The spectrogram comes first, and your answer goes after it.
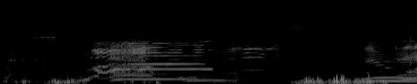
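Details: Sheep heading home, a lamb bleating in a village farm setting: a long wavering, nasal bleat that swells and then fades, followed by softer rumbling noise and a second short, rising bleat near the end.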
